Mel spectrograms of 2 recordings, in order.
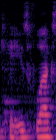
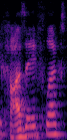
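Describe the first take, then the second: First: The first word has one syllable, kays. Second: The first word has two syllables, kah-zeh. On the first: This is how the name is supposed to be said. The speaker calls it right. "I think it's supposed to be K's Flex" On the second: This is how the name used to be said. The speaker calls it wrong. "I used to say Kaze Flex"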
